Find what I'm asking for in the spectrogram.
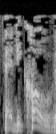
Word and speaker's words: Decot: D-E-C-O-T is DeCotte. That would be how you'd pronounce it.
